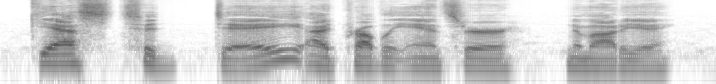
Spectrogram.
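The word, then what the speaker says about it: Namárië: today I'd probably answer Namarie. Namarie. Yes, that is such a lovely word. Pure music. Yeah. It's only 7 letters, but there's 4 syllables in it, which is just kind of amazing to me.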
